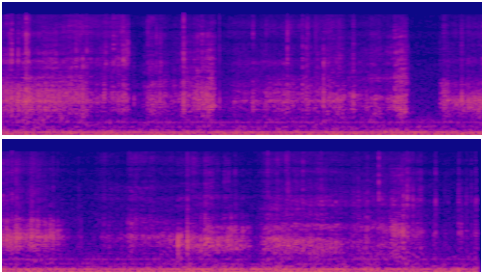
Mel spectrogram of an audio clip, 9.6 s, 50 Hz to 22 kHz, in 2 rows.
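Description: Long nails scratch and tap across the surface of a stretched, painted cotton canvas. Soft, papery scraping strokes centered around 1 kHz come in repeated bursts with brief pauses between them, over a steady low hum. The whole clip stays quiet and close.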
